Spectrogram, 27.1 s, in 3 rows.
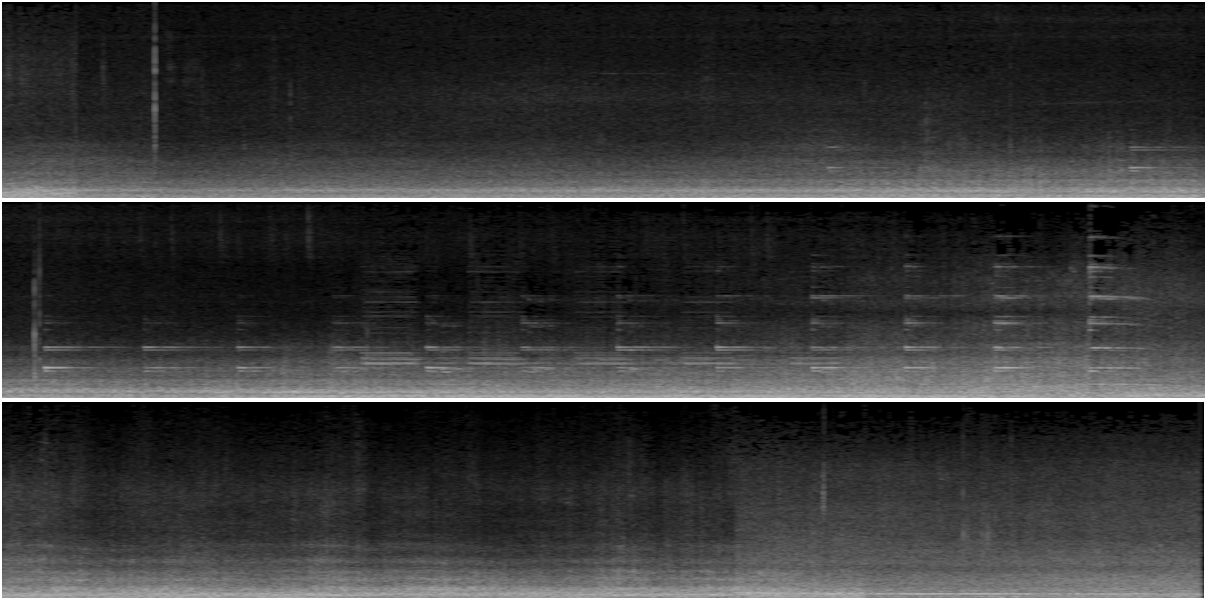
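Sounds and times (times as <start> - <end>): train wheels on rails: 0.0 - 27.0
train bell ringing: 6.2 - 6.6, 8.4 - 17.8.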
